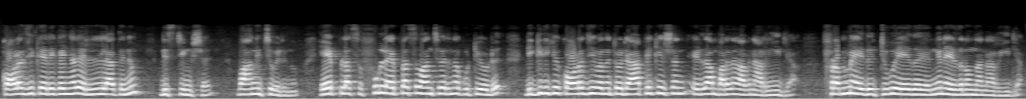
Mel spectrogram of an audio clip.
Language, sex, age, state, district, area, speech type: Malayalam, female, 60+, Kerala, Thiruvananthapuram, rural, spontaneous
